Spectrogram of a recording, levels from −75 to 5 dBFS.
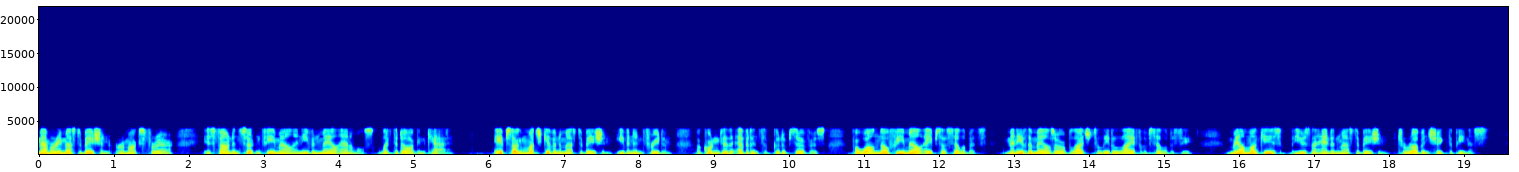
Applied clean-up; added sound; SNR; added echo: neural mask model Resemble Enhance denoiser.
